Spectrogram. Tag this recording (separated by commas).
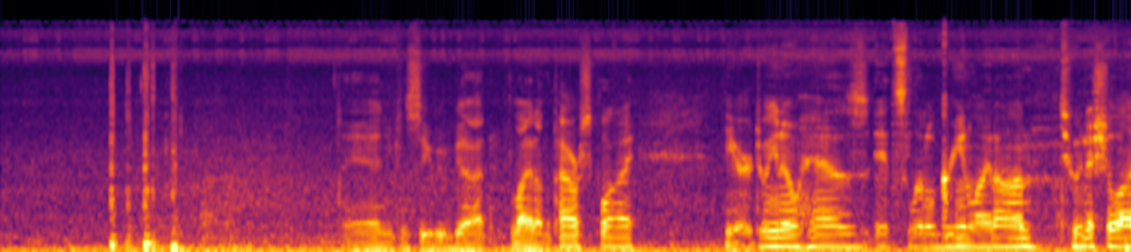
Speech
